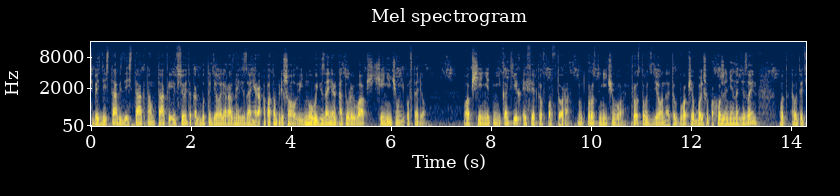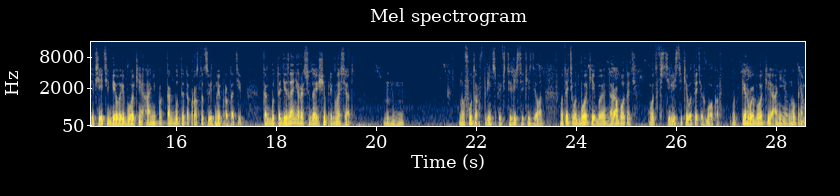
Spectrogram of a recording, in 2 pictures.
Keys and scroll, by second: 1.1 space, 2.9 space, 24.9 space.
